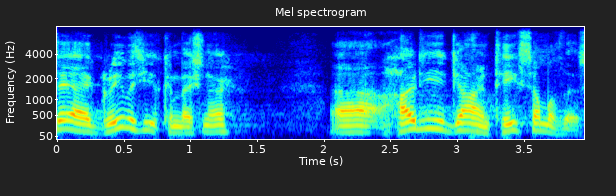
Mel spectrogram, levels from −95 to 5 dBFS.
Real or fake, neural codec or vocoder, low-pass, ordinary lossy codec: real; none; 7.2 kHz; Opus, 24 kbps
